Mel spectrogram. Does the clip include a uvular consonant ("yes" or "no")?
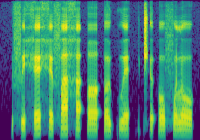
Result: no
